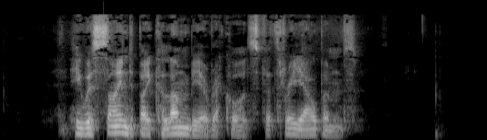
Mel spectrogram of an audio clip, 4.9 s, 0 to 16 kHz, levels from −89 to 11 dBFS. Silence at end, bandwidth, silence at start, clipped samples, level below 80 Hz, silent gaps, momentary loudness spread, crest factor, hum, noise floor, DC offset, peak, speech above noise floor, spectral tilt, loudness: 1.35 s; 11.5 kHz; 0.7 s; under 0.1%; -58 dBFS; none; 19 LU; 24 dB; none; -77 dBFS; under 0.1%; 0 dBFS; 55 dB; -2.5 dB/octave; -20 LUFS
